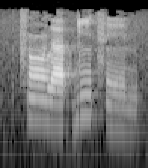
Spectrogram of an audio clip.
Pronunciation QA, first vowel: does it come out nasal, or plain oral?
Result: nasal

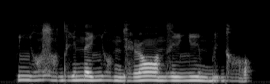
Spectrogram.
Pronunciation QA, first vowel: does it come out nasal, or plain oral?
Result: oral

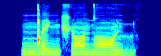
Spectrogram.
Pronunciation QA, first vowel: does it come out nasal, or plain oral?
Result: oral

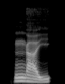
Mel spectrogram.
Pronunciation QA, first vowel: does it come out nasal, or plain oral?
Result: oral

